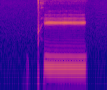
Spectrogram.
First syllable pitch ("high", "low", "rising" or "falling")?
high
